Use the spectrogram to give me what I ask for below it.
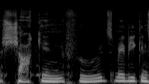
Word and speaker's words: Shocken: origin of your name, Shocken Foods? Maybe you can spell it first for everybody. So it is, first part is shock, and then instead of I-N, it is E-N, Shocken Foods.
